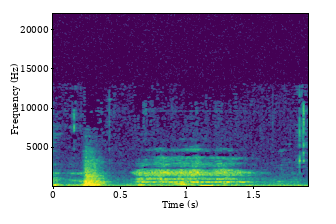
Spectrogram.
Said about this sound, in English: Oh. I hear a panting.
